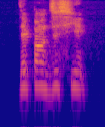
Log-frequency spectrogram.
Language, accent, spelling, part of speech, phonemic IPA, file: French, Canada, dépendissiez, verb, /de.pɑ̃.di.sje/, LL-Q150 (fra)-dépendissiez.wav
- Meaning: second-person plural imperfect subjunctive of dépendre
